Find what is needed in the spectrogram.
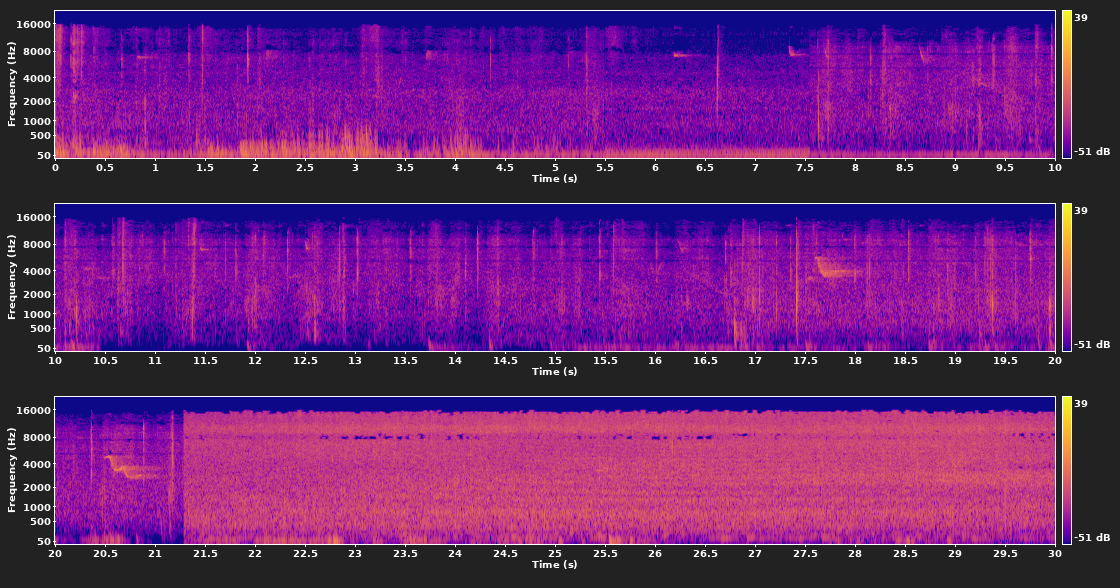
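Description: Footsteps on a forest trail, irregular thuds and crunches on dirt and leaves. About two-thirds of the way through they give way abruptly to the steady, even rush of a mountain creek.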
